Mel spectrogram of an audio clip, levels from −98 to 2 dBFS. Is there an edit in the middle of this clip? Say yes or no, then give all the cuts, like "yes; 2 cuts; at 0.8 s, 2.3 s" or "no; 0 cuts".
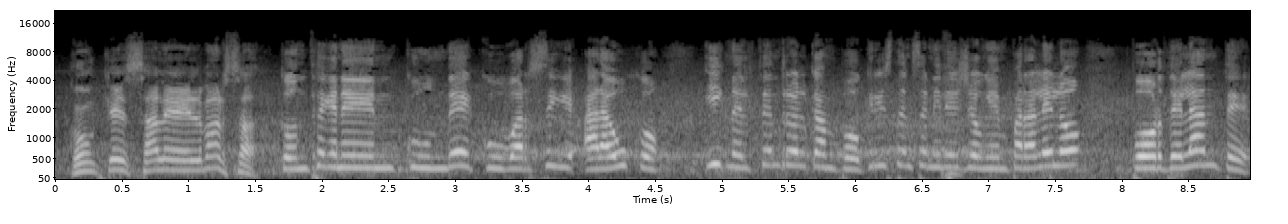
yes; 3 cuts; at 1.9 s, 2.5 s, 5.0 s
